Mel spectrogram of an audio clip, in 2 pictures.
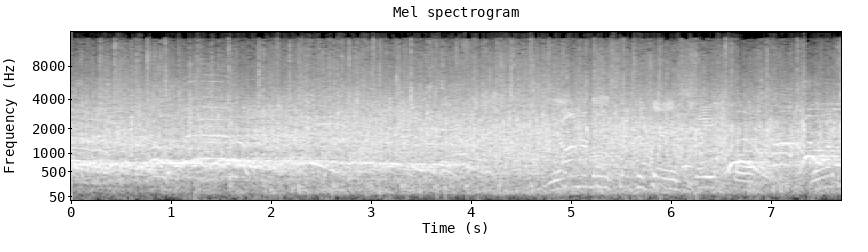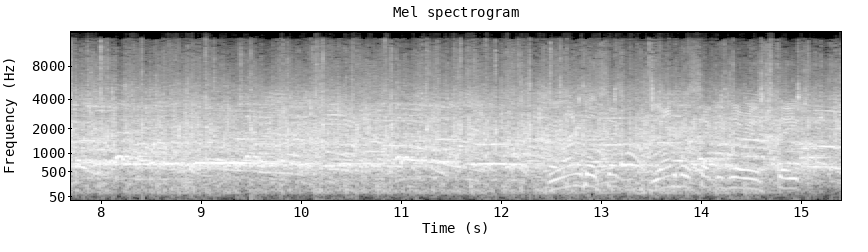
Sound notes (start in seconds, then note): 11.7 some Applause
